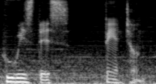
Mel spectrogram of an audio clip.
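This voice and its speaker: A man playing a cautious, courteous vampire count in a radio drama, restrained and deliberate in manner. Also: mid-range voice, steady tone, lightly acted. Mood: composed. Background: dramatic music.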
